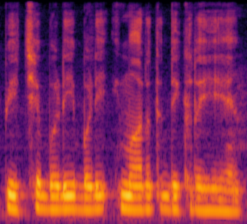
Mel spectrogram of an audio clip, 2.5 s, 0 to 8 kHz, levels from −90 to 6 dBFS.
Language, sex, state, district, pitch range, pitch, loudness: Hindi, male, Uttar Pradesh, Saharanpur, 125-130 Hz, 125 Hz, -14 LUFS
